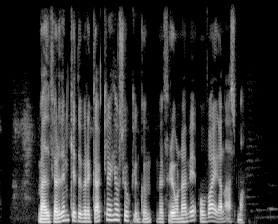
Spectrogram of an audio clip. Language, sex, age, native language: Icelandic, male, 40-49, Icelandic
